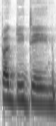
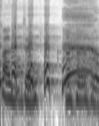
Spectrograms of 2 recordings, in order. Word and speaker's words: Buckden: at Bugden, or well, how did you pronounce it? I said Buggydeen, but it is Bugden.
